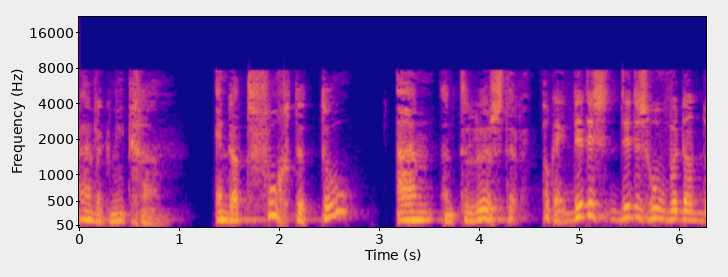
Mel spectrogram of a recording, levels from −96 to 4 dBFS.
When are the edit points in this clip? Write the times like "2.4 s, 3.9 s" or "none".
4.6 s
